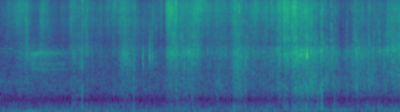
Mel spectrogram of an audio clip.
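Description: Footsteps on dry fallen leaves and dirt: a string of light, irregular steps.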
